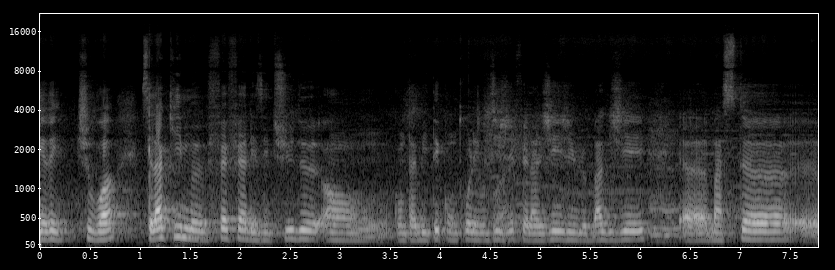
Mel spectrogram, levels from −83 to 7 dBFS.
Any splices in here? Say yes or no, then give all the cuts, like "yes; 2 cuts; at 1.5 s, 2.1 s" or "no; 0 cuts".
no; 0 cuts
